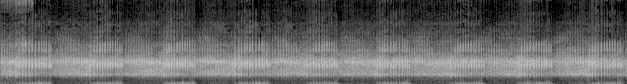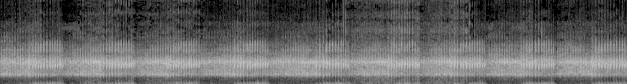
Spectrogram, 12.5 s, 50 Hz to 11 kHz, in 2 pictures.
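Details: Tiny frog singing at night: short pulsed croaks repeated roughly every 0.7 seconds over a steady shrill high-pitched trill, with a continuous insect-like buzz high above.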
